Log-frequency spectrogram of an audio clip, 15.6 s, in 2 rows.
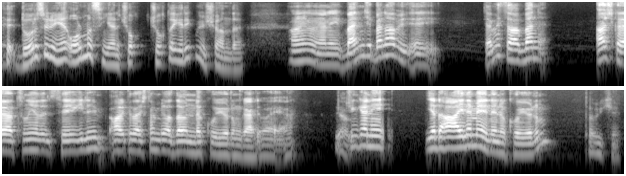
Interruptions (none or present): none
